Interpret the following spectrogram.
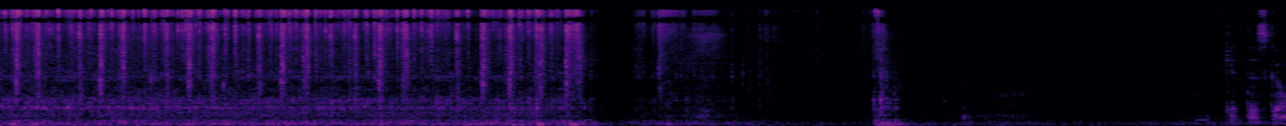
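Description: Hand-spun canvas spinner turning under a wet acrylic pour canvas, rattling with fast, steady clicks as it spins. It stops suddenly about six seconds in, and a single knock comes near nine seconds.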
